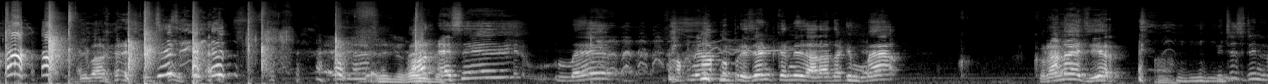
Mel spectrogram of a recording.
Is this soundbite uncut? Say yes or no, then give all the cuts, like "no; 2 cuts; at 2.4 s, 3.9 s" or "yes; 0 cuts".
yes; 0 cuts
